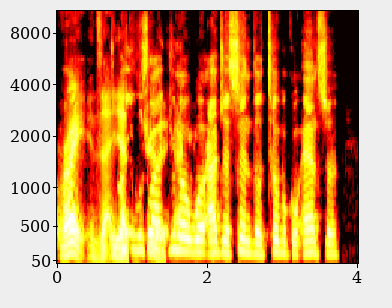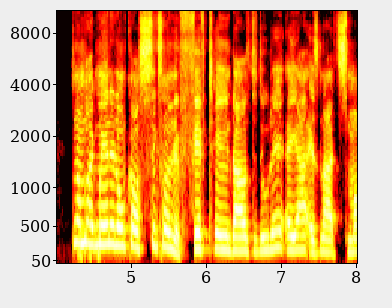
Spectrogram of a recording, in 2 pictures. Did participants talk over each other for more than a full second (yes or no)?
yes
